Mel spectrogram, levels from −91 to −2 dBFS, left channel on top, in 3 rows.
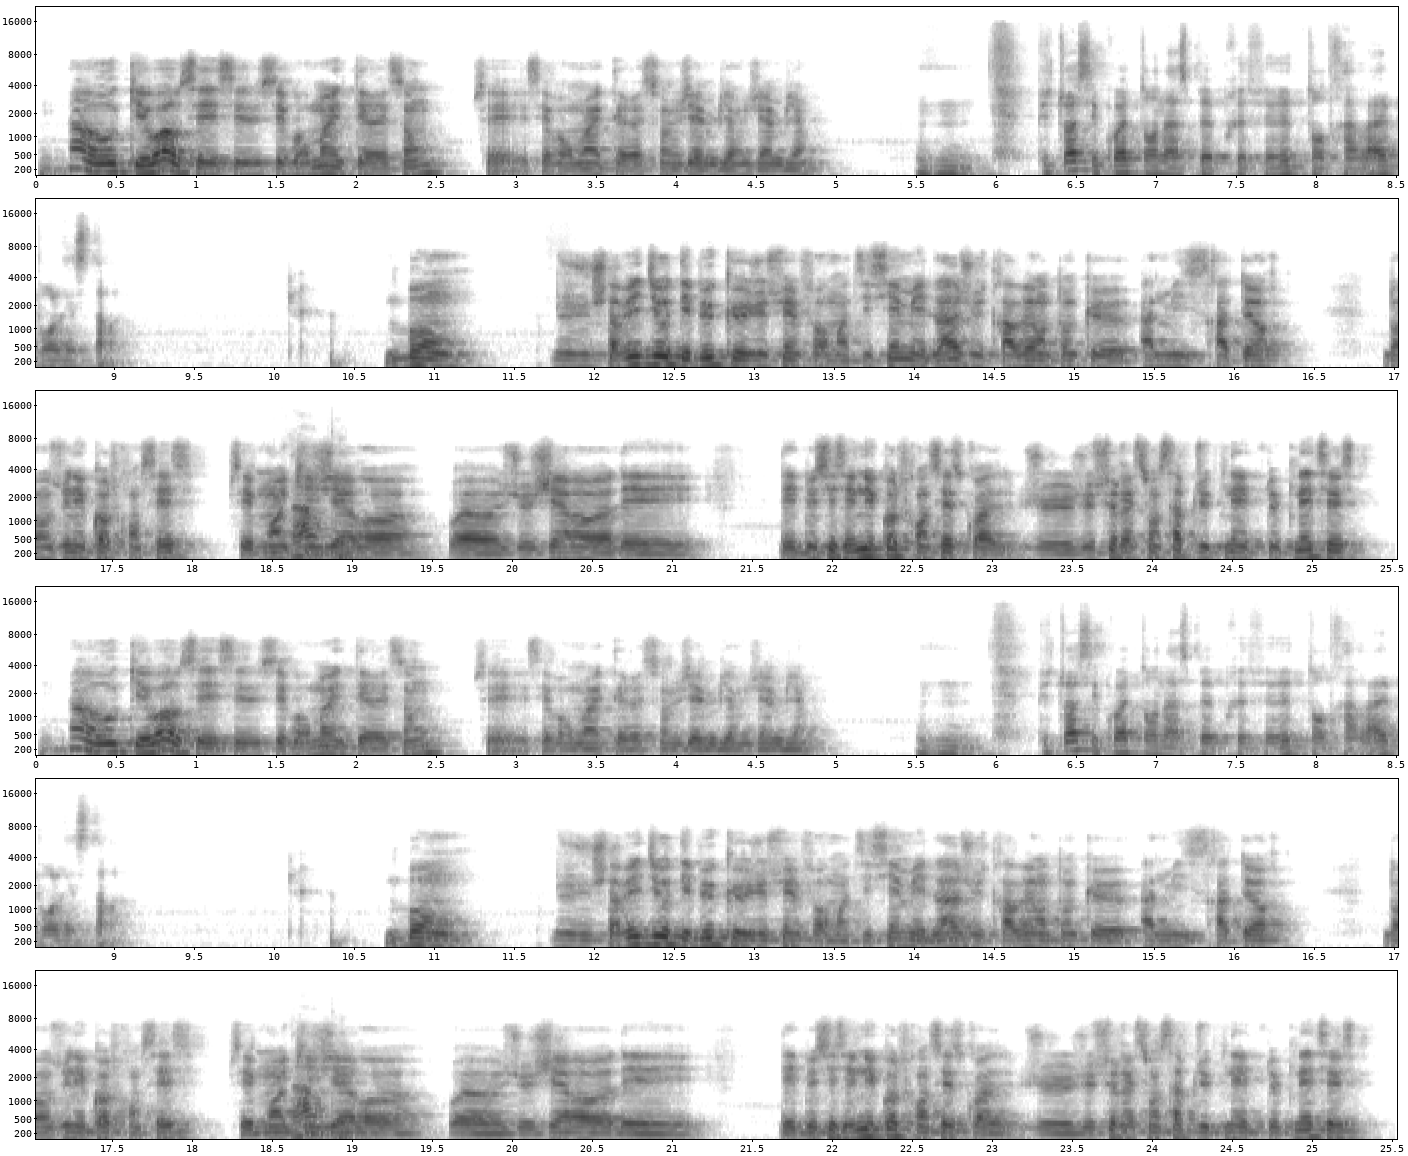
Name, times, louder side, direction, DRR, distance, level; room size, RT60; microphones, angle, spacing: voice 1, 0.2-4.8 10.7-11.2 11.7-16.3 16.9-21.1 21.7-25.2, left 2 dB, 35° left, 1 dB, 1.9 m, -33 dB
voice 2, 5.5-9.0 18.6-19.0, left 3 dB, 80° left, 5 dB, 2.7 m, -38 dB
17.0 x 6.3 x 9.4 m, 0.38 s
head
